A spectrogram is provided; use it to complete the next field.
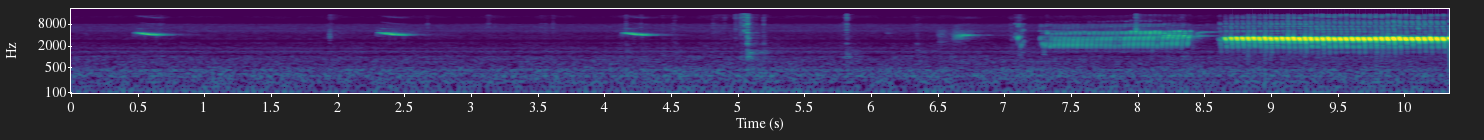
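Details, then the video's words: Canary giving a few faint, short chirps spaced about two seconds apart, then breaking into a loud, steady, fast rolling trill that continues to the end. "تغريد طائر الكناري"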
